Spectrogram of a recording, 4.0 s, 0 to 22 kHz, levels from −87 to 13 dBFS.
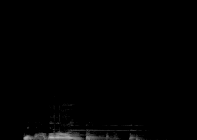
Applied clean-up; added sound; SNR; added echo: neural mask model DeepFilterNet 3.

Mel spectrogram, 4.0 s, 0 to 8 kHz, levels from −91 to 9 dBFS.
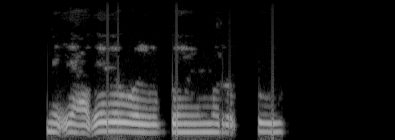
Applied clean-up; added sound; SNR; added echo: none; none; none; none.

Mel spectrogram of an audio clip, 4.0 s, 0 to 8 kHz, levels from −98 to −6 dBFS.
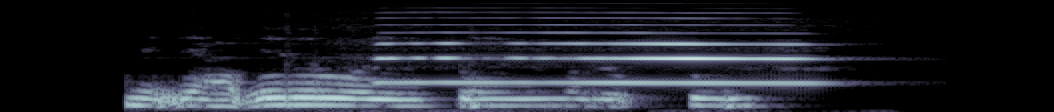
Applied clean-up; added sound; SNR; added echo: classical method WPE with log-MMSE.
